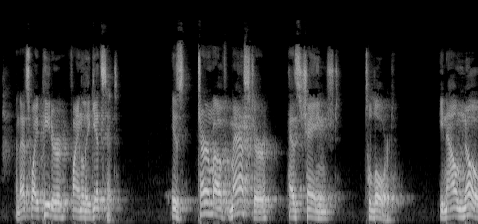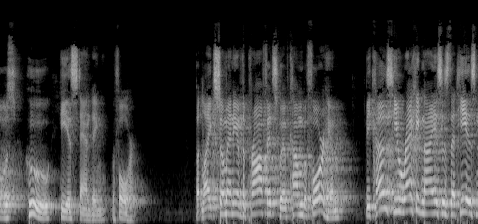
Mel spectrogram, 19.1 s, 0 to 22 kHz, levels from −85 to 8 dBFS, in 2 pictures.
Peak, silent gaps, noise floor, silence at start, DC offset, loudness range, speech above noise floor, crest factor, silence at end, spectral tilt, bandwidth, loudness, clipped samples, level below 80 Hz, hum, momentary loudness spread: -2 dBFS; none; -66 dBFS; 0.05 s; under 0.1%; 4 LU; 50 dB; 14 dB; 0 s; -3.5 dB/octave; 10.5 kHz; -16 LUFS; under 0.1%; -46 dBFS; none; 10 LU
